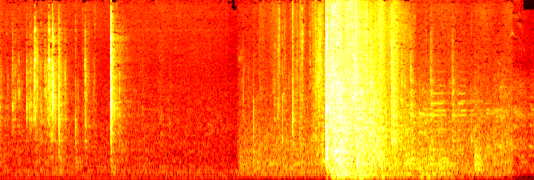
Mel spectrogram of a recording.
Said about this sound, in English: go to Google Earth and type in your address.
